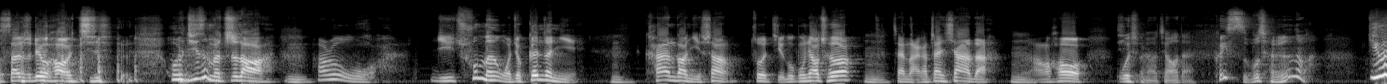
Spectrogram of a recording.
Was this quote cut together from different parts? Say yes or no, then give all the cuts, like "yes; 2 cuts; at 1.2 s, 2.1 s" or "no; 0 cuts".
yes; 2 cuts; at 6.4 s, 11.2 s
